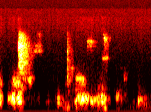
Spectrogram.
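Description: Faint, broken voice sounds in short bursts over a video call.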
